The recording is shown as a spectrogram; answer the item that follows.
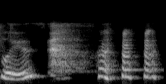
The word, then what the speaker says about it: Luz: Well, my name is LUZ. Well, how do you spell it, by the way? Maybe some. It's spelled L-U-Z, as in LUZ.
